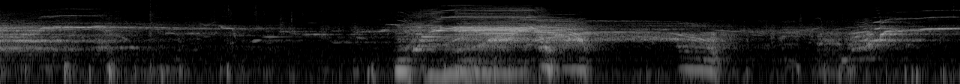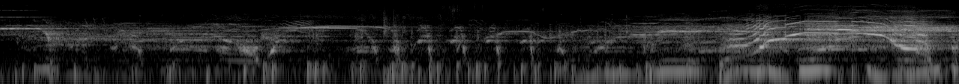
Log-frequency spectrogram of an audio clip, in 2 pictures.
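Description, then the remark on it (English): Several bull elk bugle during the elk rut in high, eerie whistling squeals that rise and fall, with low rhythmic grunting glugs, made by the bulls as they herd up the cows, pulsing underneath throughout. “The Otherworldly Sounds of an Elk Rut”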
